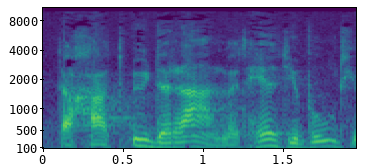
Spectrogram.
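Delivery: ordinary talk, nothing marked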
